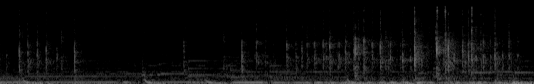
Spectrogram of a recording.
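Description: Computer keyboard typing while writing compiler code, a steady run of quick clicking keystrokes at close range, with no talking.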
